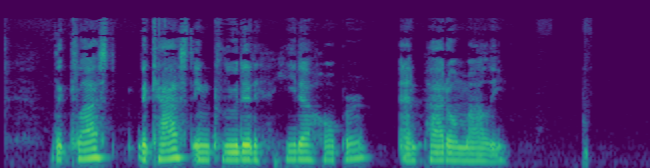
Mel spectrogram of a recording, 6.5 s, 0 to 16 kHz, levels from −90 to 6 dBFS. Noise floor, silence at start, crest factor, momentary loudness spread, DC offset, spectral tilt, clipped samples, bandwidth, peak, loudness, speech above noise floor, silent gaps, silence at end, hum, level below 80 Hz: -75 dBFS; 0.5 s; 20 dB; 11 LU; under 0.1%; -7 dB/octave; under 0.1%; 11.5 kHz; -4 dBFS; -23 LUFS; 53 dB; none; 0.65 s; none; -58 dBFS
